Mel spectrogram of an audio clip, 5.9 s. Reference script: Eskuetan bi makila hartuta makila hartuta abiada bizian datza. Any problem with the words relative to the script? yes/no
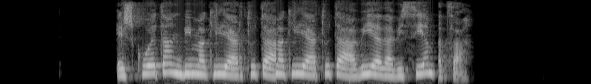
no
